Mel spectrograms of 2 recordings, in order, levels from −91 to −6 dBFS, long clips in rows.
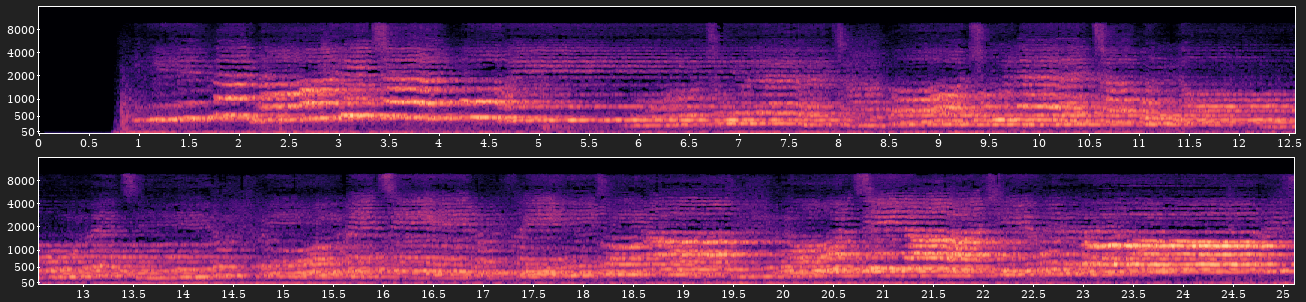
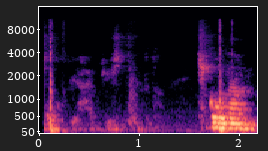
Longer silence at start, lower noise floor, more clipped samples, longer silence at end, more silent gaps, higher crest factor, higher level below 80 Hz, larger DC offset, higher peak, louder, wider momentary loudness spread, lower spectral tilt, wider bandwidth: first, 0.8 s vs 0.05 s; first, under -90 dBFS vs -56 dBFS; neither; about the same, 0 s vs 0 s; neither; about the same, 20 dB vs 20 dB; second, -48 dBFS vs -40 dBFS; neither; about the same, -6 dBFS vs -4 dBFS; second, -24 LUFS vs -21 LUFS; second, 13 LU vs 27 LU; second, -5 dB/octave vs -9 dB/octave; about the same, 10.5 kHz vs 10.5 kHz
